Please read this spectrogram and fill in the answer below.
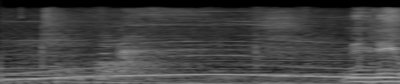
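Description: A man's long open-mouthed vocal cry, strained and pained, rising in pitch, holding, then falling away over about a second and a half.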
